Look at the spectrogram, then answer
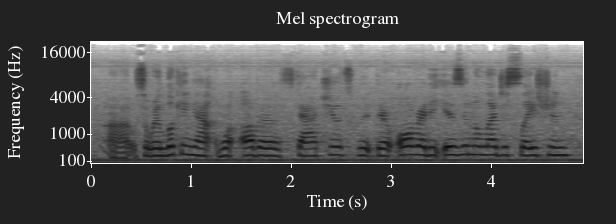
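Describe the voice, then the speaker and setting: Room echo and noticeable background noise are audible. A woman talks at a fairly quick pace. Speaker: state education official presenting funding formula. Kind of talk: presentation at school committee meeting. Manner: fast; halting, many fillers.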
